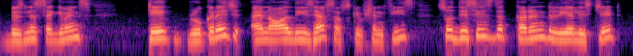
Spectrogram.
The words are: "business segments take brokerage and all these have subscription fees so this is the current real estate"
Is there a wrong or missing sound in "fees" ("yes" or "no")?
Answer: no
